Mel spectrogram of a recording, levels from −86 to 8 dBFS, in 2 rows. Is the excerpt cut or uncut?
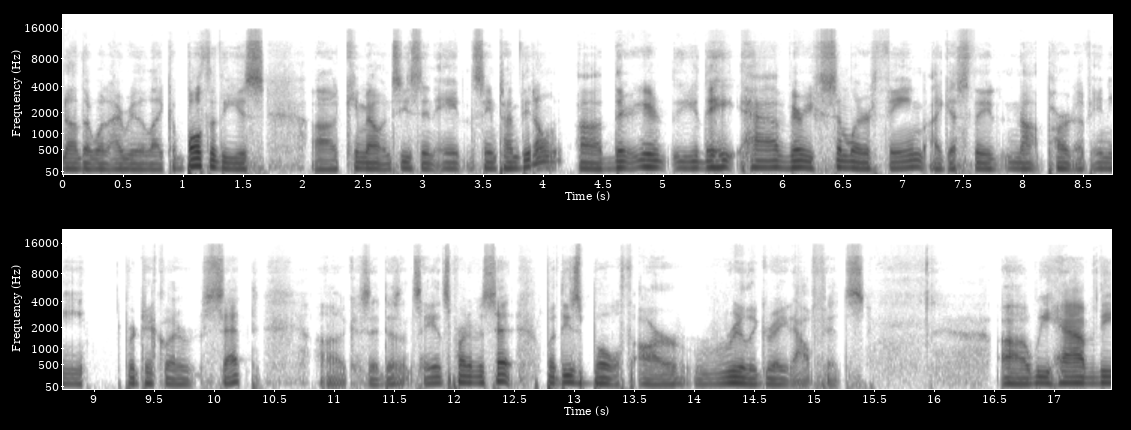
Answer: uncut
